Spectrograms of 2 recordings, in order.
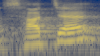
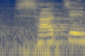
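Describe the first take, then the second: First: ਸਾਚੈ ending in an open ai sound, rising; higher, louder ਸਾਚੈ with final ai; open final vowel. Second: ਸਾਚੇ ending in a closed e sound; wrong closed vowel. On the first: Preacher shows the correct reading, ਸਾਚੈ with final ai. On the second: Preacher cautions against the misreading, ਸਾਚੇ with final e. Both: Shown as a demonstration. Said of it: "ਸਾਚੇ ਨਹੀਂ ਪੜ੍ਹਨਾ".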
